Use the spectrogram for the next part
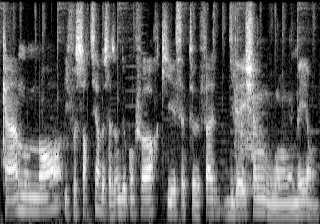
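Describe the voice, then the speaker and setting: A man's voice: medium pitch, fairly even intonation, measured pace, music in the background. A middle-aged man from Bordeaux, a startup founder answering interview questions, hesitant, with many fillers and restarts. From Bordeaux, France.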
